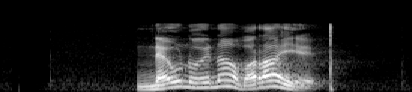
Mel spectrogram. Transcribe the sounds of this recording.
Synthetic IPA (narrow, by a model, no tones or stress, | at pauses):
nɛunojnaːʋɐɾaːjḛ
